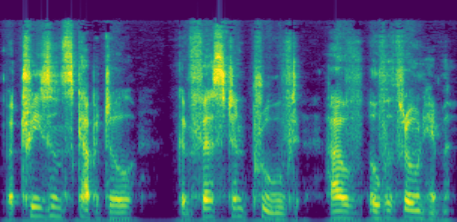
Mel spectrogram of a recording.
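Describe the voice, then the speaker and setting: A man's voice: medium pitch, a little slow, husky. An actor playing a formal, grave nobleman bearing royal news in a dramatic Shakespeare reading.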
